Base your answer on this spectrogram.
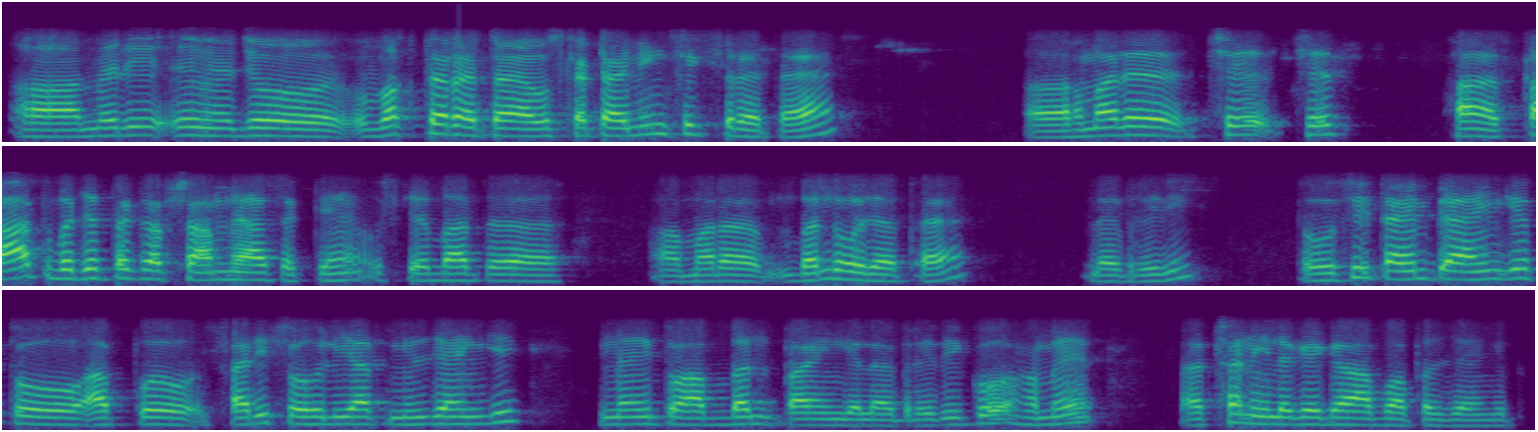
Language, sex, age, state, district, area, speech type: Urdu, male, 18-30, Bihar, Purnia, rural, conversation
